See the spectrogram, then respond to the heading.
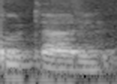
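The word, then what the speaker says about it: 二人: The pronunciation is interesting because if it's one person, you pronounce this hitori. If it's 2 people, Futari.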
